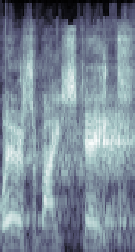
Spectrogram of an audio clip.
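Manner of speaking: rough, gravelly, grumpy voice. Retelling what a friend would say out of nowhere, in a gravelly voice. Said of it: "he'd say in a gravelly voice".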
